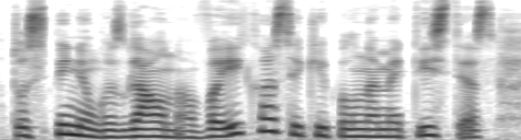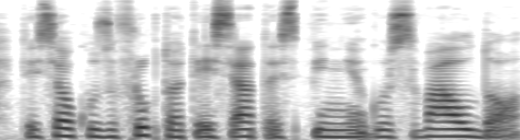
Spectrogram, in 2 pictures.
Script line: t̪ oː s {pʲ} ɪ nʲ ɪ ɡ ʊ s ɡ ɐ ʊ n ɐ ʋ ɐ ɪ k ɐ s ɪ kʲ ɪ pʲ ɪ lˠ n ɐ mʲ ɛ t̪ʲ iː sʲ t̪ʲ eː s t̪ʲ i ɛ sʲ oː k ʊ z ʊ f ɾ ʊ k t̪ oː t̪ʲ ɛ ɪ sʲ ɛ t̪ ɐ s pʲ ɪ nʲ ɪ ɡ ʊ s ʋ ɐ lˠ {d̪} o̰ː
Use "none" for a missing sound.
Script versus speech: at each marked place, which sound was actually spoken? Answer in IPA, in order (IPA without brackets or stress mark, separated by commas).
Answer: pʲ, d̪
